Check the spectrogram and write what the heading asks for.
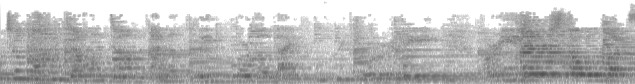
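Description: Irish harp and Irish bouzouki playing a Celtic folk song together, plucked strings throughout, with a woman's voice singing over them.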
